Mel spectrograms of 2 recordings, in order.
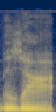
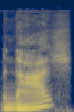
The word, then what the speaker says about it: Minaj: so Bravo to Nicki mazaa and I pronounce her name wrong Millennials help me out Minaj ha ha man eh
